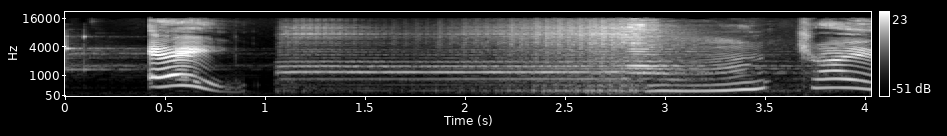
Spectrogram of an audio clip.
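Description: A cartoon child's voice giving a short rising-and-falling exclamation, then a long held vocal note of about two and a half seconds over a swelling shimmering sound effect, ending in a small dip in pitch; a new voice starts just before the end.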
